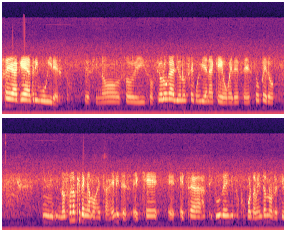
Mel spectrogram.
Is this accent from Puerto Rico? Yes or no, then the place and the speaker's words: no; Spain; no somos pocos los españoles que estamos pensando que quizá lo mejor que nos pueda ocurrir es que nos intervengan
